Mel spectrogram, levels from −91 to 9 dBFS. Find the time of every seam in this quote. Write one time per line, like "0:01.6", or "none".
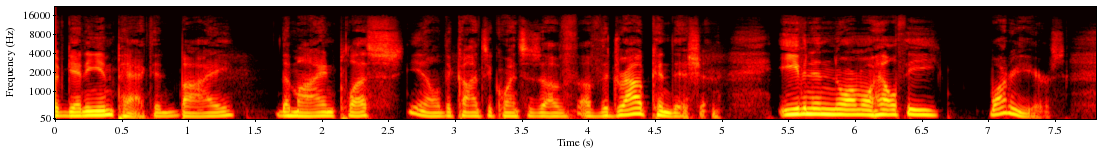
none

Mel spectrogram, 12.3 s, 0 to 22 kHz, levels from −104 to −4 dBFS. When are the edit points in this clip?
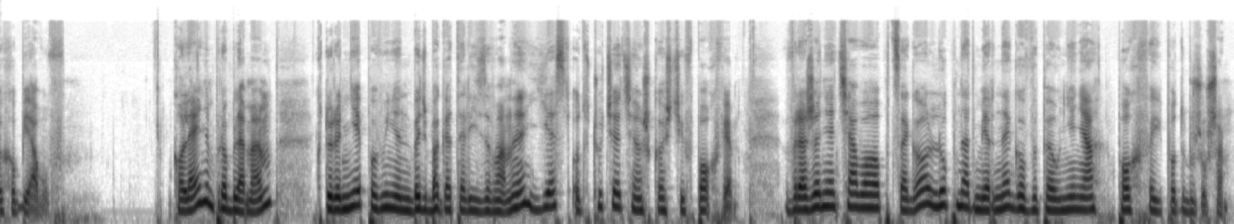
none

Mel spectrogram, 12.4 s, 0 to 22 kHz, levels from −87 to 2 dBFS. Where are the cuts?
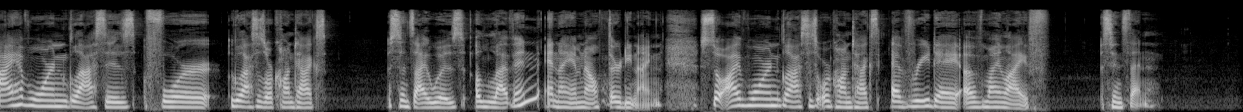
0:02.2

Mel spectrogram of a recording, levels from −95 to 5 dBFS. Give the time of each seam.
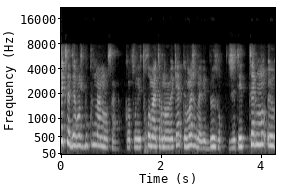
0:02.4

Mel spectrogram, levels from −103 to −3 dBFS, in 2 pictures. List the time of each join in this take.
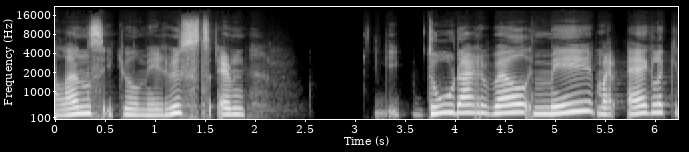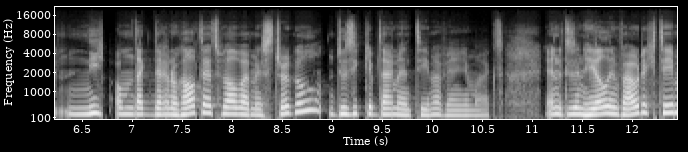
0:04.8
0:06.7
0:09.6

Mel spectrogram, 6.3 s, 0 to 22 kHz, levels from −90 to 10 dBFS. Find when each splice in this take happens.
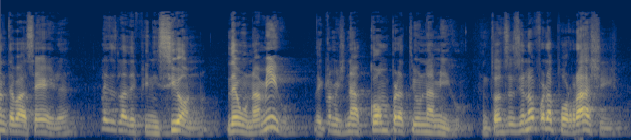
0:01.0
0:02.2
0:03.3
0:04.7

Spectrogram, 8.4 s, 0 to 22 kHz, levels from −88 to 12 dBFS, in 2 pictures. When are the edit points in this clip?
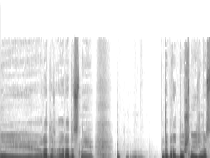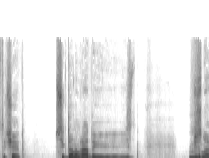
0:03.9
0:05.8

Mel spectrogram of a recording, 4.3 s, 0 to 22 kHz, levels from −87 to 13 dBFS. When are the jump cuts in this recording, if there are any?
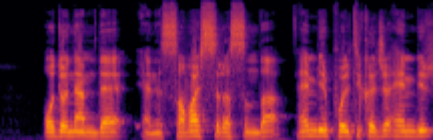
none

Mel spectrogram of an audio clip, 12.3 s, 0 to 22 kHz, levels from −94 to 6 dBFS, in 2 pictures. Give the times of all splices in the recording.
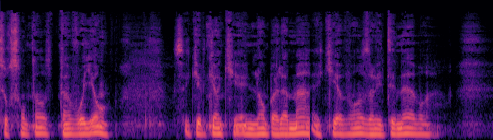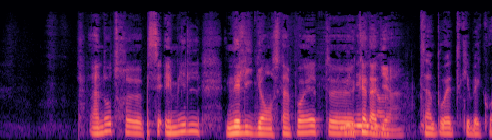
0:03.9
0:08.0

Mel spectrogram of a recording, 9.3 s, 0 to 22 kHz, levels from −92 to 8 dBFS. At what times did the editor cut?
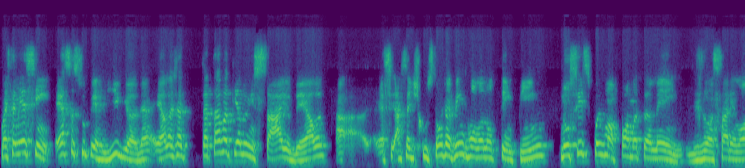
0:04.1
0:06.9

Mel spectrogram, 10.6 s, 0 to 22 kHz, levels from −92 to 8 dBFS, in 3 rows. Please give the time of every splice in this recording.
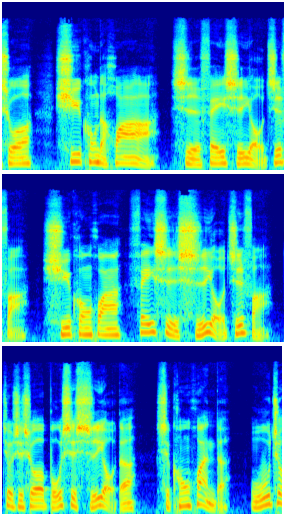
0:02.0
0:03.9
0:07.0

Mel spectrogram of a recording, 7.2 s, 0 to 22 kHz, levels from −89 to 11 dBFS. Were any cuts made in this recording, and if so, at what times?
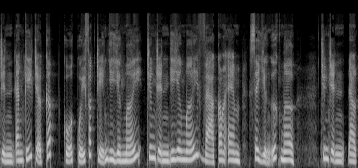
0:02.9

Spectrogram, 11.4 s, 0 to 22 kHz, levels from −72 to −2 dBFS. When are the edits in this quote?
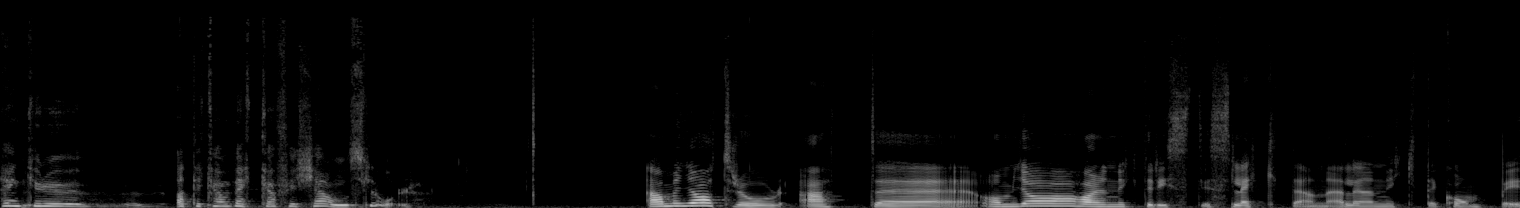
none

